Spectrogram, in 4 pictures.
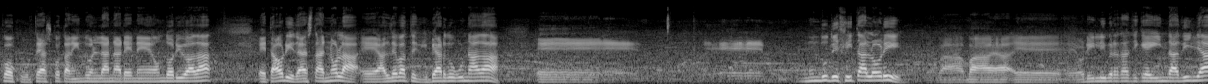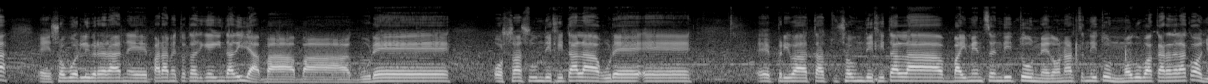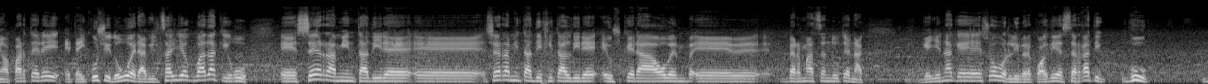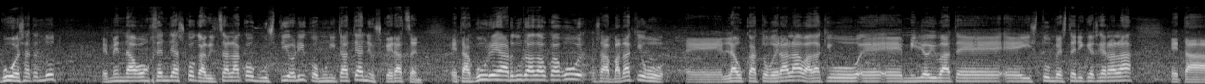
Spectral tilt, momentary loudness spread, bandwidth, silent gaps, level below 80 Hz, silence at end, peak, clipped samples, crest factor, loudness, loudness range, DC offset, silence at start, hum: -5 dB/octave; 10 LU; 16 kHz; none; -58 dBFS; 0 s; 0 dBFS; under 0.1%; 16 dB; -17 LUFS; 3 LU; under 0.1%; 0 s; none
